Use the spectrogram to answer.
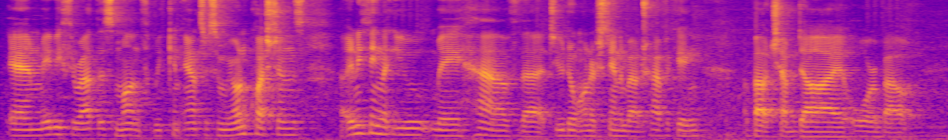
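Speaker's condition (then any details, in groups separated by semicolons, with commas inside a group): No condition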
